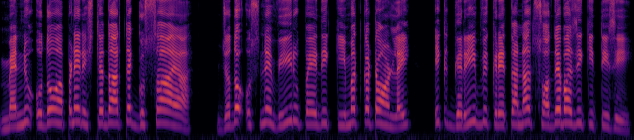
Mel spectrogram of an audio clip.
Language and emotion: Punjabi, angry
